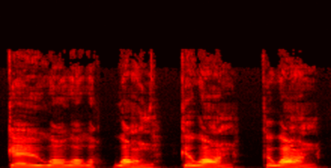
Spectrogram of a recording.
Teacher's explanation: 是元音加元音的连读，这里需要加一个 w 的半元音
